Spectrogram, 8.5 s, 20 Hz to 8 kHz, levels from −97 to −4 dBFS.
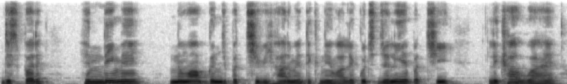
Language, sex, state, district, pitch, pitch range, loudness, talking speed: Hindi, male, Uttar Pradesh, Lalitpur, 125 Hz, 115-140 Hz, -15 LUFS, 115 wpm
